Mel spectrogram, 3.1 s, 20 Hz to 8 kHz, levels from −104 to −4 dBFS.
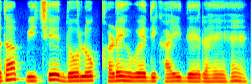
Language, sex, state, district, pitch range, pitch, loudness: Hindi, male, Chandigarh, Chandigarh, 130-150 Hz, 140 Hz, -14 LUFS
